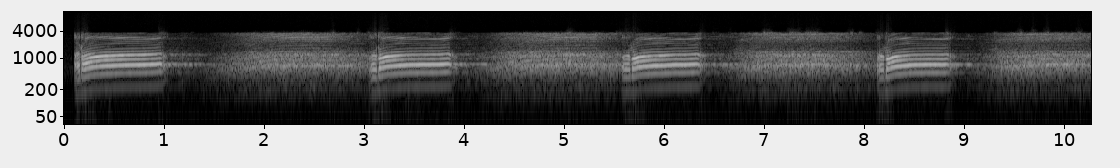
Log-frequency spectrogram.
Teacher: اب را کے لیے زبان جو ہے یہ دانتوں کی تالو کی جانب والے حصے کی طرف مڑتی ہے اور سیدھی ہوتی ہے، اس طرف جاتی ہے اور سیدھی ہوتی ہے.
